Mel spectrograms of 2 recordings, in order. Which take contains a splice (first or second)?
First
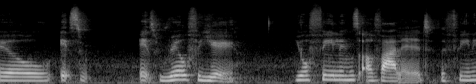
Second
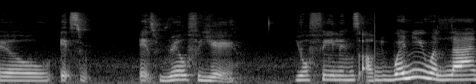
second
